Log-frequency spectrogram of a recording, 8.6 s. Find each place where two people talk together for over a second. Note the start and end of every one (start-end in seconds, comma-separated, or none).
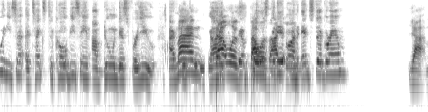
3.5-6.0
